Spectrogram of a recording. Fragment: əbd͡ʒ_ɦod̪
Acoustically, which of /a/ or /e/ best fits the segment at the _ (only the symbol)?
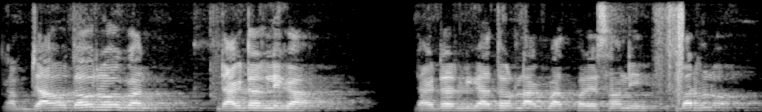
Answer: a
